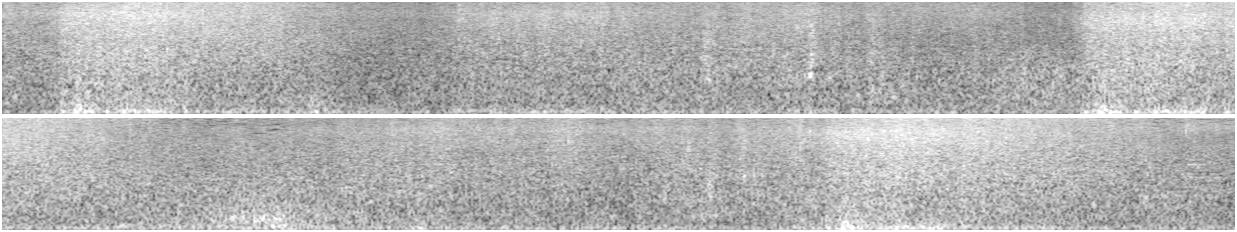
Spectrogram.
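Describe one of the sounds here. Wind roars steadily outdoors.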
